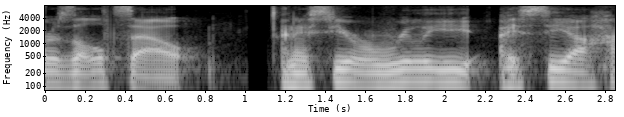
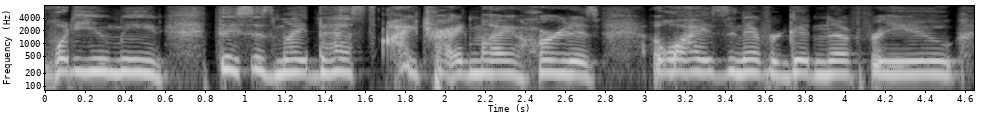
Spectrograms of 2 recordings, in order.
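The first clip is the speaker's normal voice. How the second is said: mock teen hissy fit, pitched way up; 10 semitones higher than usual. Retelling the reaction after mom said the scores could be better; retelling own hissy fit. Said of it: "I threw a little hissy fit".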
